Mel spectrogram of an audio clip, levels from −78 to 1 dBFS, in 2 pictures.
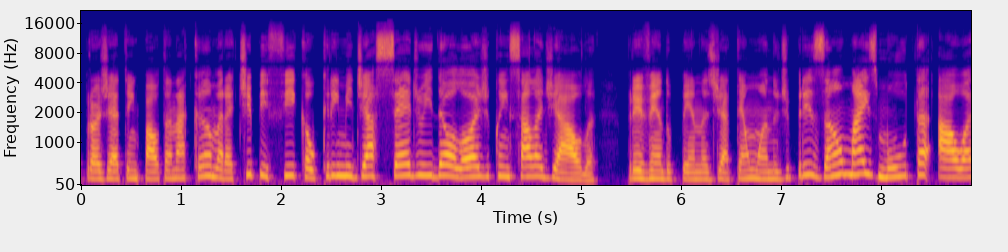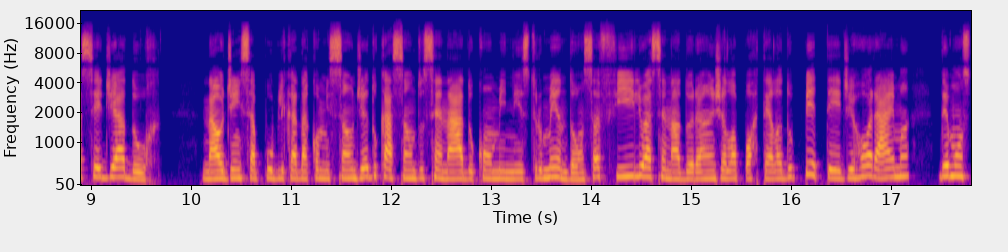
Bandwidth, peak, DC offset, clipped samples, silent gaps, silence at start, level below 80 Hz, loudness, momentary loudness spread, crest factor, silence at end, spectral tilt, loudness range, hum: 16.5 kHz; 0 dBFS; under 0.1%; under 0.1%; none; 0.05 s; -54 dBFS; -17 LUFS; 7 LU; 16 dB; 0 s; -4 dB/octave; 4 LU; none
